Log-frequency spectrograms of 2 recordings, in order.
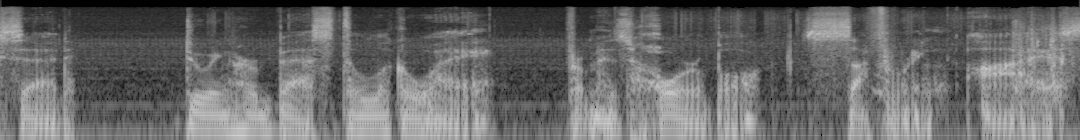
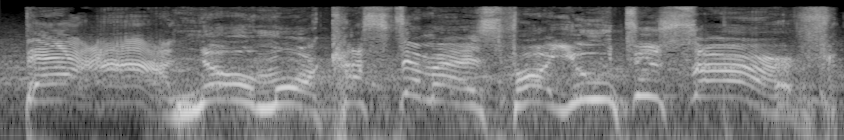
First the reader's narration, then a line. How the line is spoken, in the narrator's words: Professor Egghead screeched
